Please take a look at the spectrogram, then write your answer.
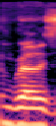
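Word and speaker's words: Rosé: Also, I believe you'll find it's pronounced Rose.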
